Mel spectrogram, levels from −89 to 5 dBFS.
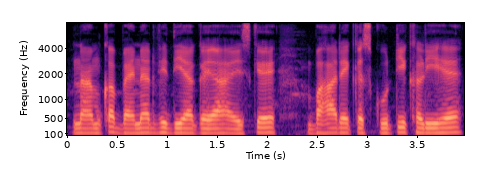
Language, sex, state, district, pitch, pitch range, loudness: Hindi, male, Jharkhand, Deoghar, 120 Hz, 115-125 Hz, -16 LUFS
